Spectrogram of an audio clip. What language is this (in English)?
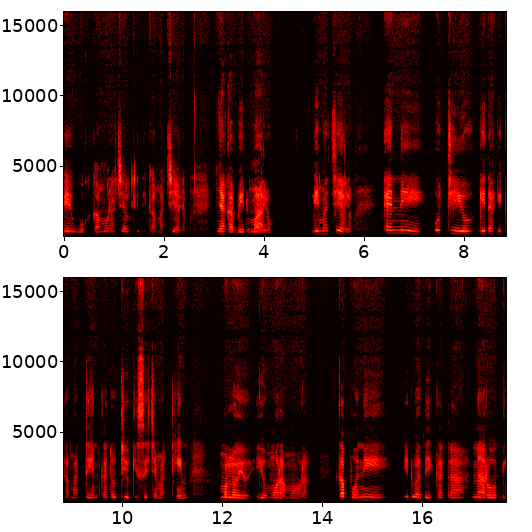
Luo (Kenya and Tanzania)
